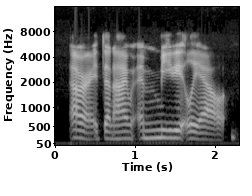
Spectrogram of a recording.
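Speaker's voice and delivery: ordinary talk, nothing marked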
